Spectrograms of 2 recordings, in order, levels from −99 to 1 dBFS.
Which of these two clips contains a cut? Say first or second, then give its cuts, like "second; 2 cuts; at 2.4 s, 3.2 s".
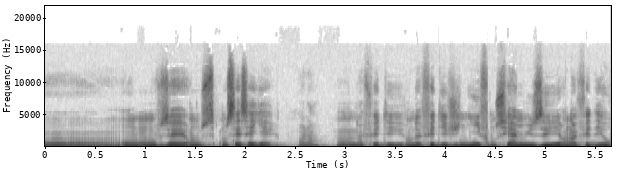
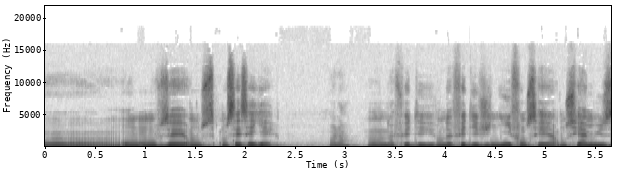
first; 2 cuts; at 2.4 s, 4.4 s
